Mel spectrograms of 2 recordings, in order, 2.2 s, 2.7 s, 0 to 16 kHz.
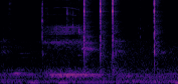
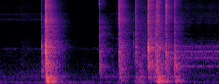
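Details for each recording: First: Technics RS-TR212 cassette deck: a few sharp, irregular plastic clicks as a drive gear with broken-off missing teeth skips. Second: Technics RS-TR212 cassette deck after replacing a broken plastic gear: button clicks then a faint even hum, clicking noise gone, mechanism nice and quiet.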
